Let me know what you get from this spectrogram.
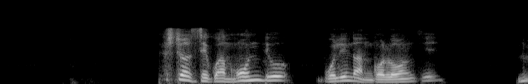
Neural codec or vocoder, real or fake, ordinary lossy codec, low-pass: codec, 16 kHz in and 24 kHz out, 0.8 kbps, FocalCodec, streaming, 65536 codes; fake; AAC, 32 kbps; 5.4 kHz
